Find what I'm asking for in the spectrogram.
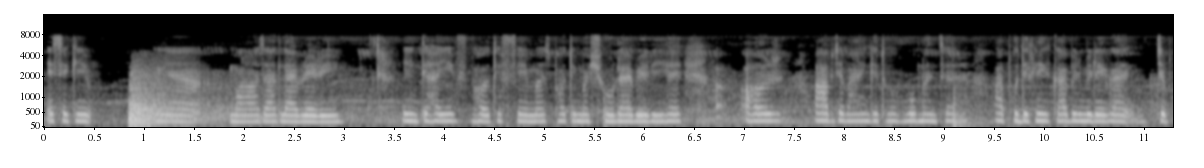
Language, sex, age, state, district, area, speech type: Urdu, female, 45-60, Uttar Pradesh, Aligarh, rural, spontaneous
